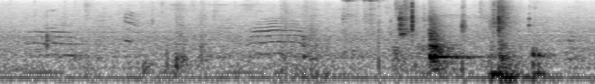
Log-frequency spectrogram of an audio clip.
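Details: Kitten leaping and bounding, giving a few short, thin harmonic mews in the first half, followed by loud thumps and knocks from its jumping around a room.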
